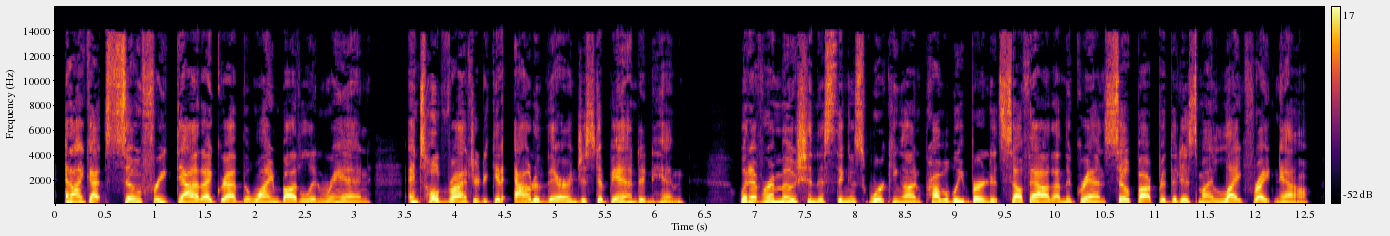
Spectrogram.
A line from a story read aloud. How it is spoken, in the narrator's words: laughs bitterly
